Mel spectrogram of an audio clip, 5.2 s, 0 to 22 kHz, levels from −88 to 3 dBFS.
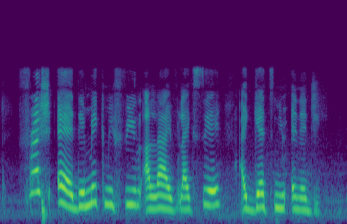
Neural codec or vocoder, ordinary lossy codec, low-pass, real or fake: none; none; 7.2 kHz; real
